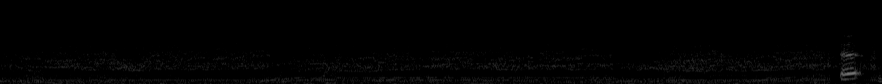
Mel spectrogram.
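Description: Video game car tires squeal and skid in a continuous faint wail, with engine noise beneath, quiet and steady, ending with a brief louder burst.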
